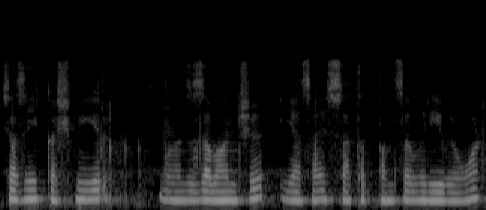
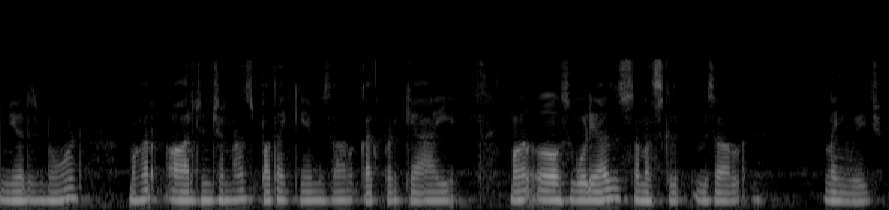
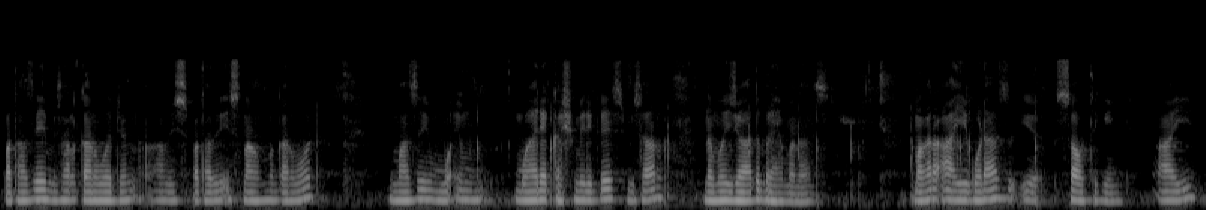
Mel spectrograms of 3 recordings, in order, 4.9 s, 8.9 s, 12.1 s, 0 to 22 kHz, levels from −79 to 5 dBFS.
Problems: low volume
